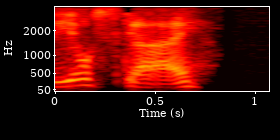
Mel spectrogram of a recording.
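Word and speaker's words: Iyo Sky: We then get Bianca Belair versus Io Sky.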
